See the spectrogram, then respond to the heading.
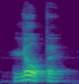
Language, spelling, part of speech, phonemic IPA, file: Dutch, lope, verb, /ˈlopə/, Nl-lope.ogg
- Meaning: singular present subjunctive of lopen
